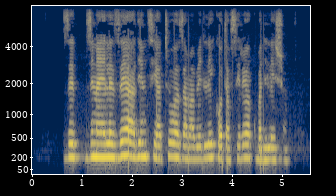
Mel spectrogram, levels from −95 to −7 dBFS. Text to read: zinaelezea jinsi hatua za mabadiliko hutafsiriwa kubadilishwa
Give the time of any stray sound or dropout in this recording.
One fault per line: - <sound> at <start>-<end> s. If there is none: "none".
none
